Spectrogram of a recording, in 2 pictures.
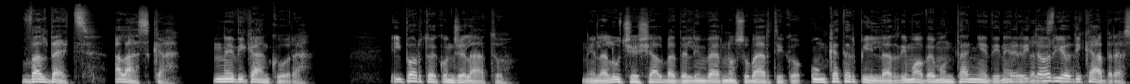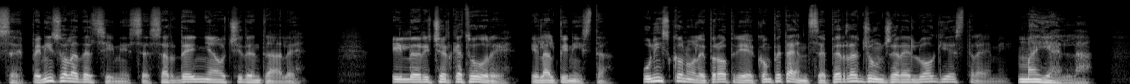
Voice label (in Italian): italian male narrative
